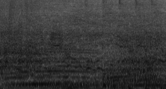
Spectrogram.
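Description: Background music with a racing car's engine revving and its tyres squealing as it corners hard on the track.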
